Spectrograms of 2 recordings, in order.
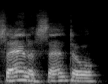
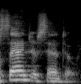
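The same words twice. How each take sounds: First: The name is said with Spanish pronunciation. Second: The name is said with English pronunciation. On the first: "in my very best uh, California Spanish" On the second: "they pronounced things differently"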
